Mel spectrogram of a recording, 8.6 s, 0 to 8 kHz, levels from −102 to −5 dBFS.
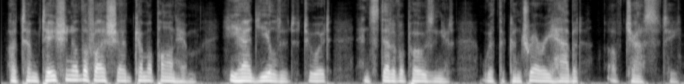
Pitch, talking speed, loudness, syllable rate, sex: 120 Hz, 170 wpm, -19 LUFS, 5.1 syllables/s, male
